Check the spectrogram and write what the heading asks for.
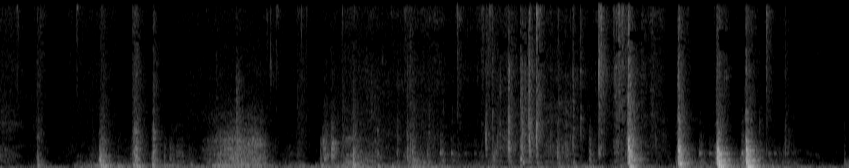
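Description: Tarot cards being handled on a table: scattered clicks and rustles as cards are slid and gathered, then a few sharp knocks near the end as the deck is picked up and knocked against the table.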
